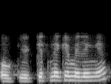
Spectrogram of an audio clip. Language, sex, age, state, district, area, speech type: Hindi, male, 30-45, Madhya Pradesh, Jabalpur, urban, conversation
